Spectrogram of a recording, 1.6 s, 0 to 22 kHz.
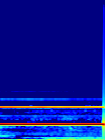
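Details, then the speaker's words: Redmi 9A dead phone: steady unbroken high meter tone on a CPU-corner capacitor of the 3.0 V USB line, beeping on both sides, a dead short to ground; repairer says the shorted CPU usually causes it, then blows the capacitor anyway. "दोनों side beep की आवाज़। अब हम इस cap को तोड़ के देखते हैं।"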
